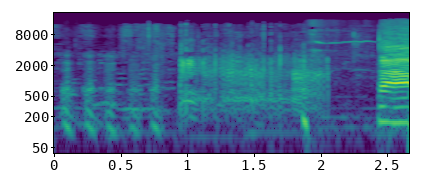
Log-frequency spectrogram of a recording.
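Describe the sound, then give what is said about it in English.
A fart from a person: a short, loud, buzzy burst comes near the end, after stretches of other mixed sounds. “No farts were faked here.”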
